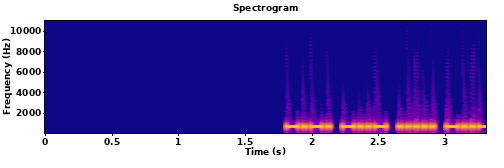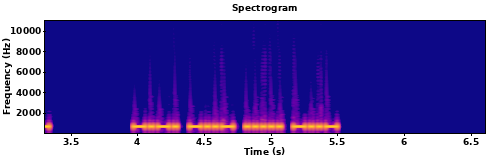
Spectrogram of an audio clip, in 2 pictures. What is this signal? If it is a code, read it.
Morse code, heard as a keyed tone, about 40 wpm, 700 Hz. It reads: CX5X CX5X
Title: DXCC-100 Call Signs - 4 Characters - Repeated 2x - 40wpm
